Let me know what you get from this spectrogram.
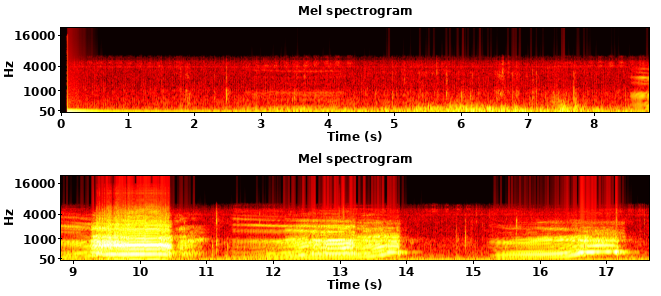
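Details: Hereford cattle from a herd of pregnant cows and yearling calves: three loud harmonic moos after about eight seconds of quiet rural background, the first the loudest and steady, the next two wavering and falling.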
